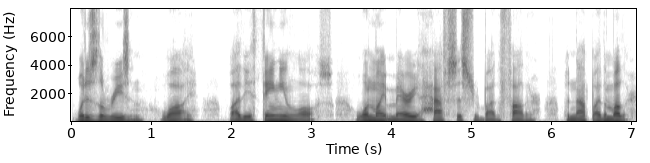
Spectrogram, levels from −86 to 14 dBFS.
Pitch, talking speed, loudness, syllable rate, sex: 135 Hz, 195 wpm, -20 LUFS, 5.2 syllables/s, male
